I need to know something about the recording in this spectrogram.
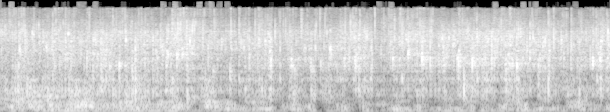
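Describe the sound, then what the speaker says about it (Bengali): Pieces of katla fish fry lightly in hot oil, giving a continuous close sizzle and crackle that holds steady throughout, with no talking. "মাছগুলো ভাজা হয়ে গেছে, মাছগুলো খুব বেশি ভাজিনি,"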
